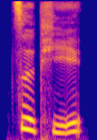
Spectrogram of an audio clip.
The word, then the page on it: 字体: zì tǐ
